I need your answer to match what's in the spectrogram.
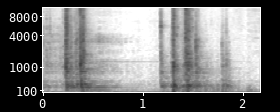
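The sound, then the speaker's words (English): A female dog lapping water from a bowl, taking a big drink: quick, wet slurping clicks come in two short bursts with a brief pause between, fairly soft, and no one talking. “You can hear my dog drinking here, sorry, she's drinking, he can't hear it, okay, good.”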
